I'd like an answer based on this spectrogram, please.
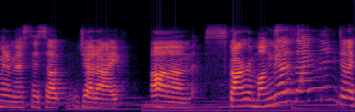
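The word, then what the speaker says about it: Scaramanga: Scaramunga's Island?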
